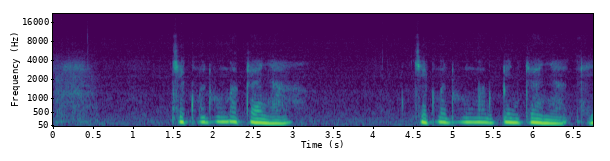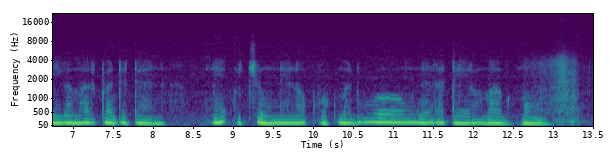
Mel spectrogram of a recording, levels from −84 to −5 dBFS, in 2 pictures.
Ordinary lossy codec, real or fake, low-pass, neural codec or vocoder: none; fake; 19.8 kHz; vocoder, 44.1 kHz, 128 mel bands, Pupu-Vocoder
